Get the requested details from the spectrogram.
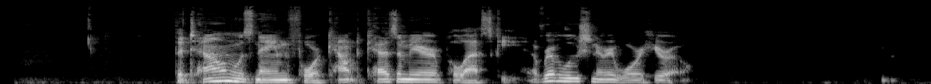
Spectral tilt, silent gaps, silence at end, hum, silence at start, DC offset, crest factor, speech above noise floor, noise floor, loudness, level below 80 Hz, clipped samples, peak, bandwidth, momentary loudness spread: -6 dB/octave; none; 0.45 s; none; 0.9 s; under 0.1%; 18 dB; 59 dB; -75 dBFS; -16 LUFS; -48 dBFS; under 0.1%; -2 dBFS; 15.5 kHz; 11 LU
